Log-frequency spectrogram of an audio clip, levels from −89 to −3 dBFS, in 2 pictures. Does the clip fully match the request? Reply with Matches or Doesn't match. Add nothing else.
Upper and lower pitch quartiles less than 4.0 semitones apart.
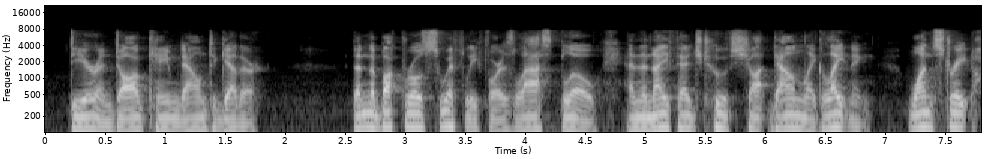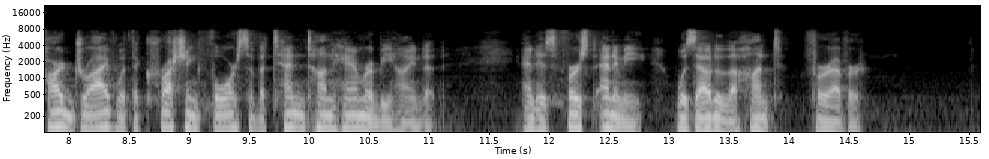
Matches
